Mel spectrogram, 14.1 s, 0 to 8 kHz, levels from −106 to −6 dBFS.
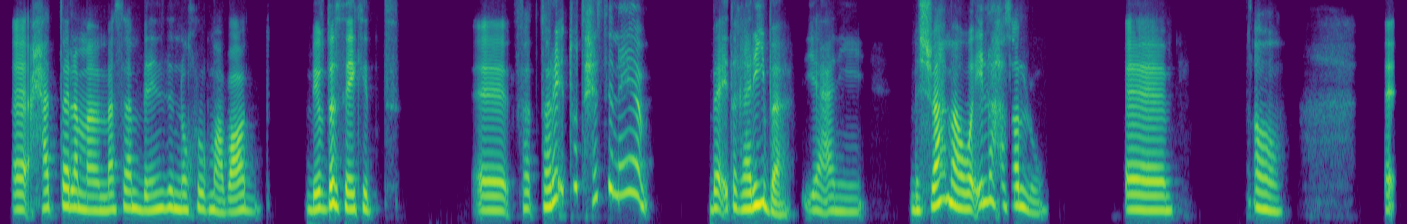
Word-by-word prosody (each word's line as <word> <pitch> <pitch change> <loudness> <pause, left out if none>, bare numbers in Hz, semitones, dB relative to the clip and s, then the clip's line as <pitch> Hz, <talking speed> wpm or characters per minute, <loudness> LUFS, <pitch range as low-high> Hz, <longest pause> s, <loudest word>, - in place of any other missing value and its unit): حتّى 220 +4 0
لمّا 205 -5 +2
مثلًا 200 +4 -1
بننزل 215 +1 +1
نخرج 200 +1 -2
مع 180 -5 -1
بعض 180 +4 -1 0.5
بيفضل 215 +6 +4
ساكت، 205 -2 -1 0.9
آآ 190 -2 0
فطريقته 250 - -1
تحس 360 -1 -6
إن 445 - -2 0.2
هي - - -4 0.7
بقت 220 +1 0
غريبة، 210 - +4
يعني 180 -2 -7 0.5
مش 190 +1 -1
فاهمة 275 +2 +6
هو 215 -2 +4
إيه 245 - 0
اللي 315 +3 +1
حصل 255 -4 0
له؟ 155 -2 -11 0.8
آآ 195 -1 +2 0.8
آه 200 -5 0 1.0
أ - - -1
205 Hz, 115 wpm, -21 LUFS, 190-230 Hz, 1.0 s, فاهمة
